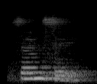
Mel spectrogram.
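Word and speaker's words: せんせい: Sometimes we have E after A line of alphabet, like sensei, like this. When E comes after A line of alphabet, the E pronunciation changes to A. The native Japanese generally says sensei, gakusei, like this.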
